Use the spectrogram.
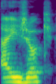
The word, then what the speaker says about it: HyJox: Oui, je sais que ça se prononce Ijok, mais je m'en fous.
